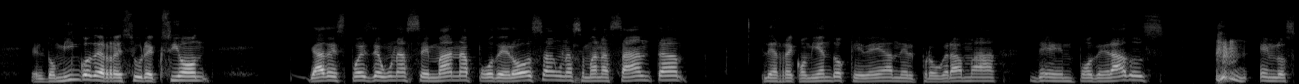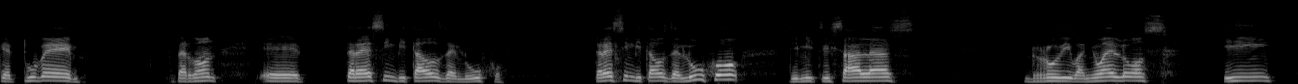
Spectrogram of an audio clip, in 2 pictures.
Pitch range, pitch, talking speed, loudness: 155-185 Hz, 165 Hz, 90 wpm, -28 LUFS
